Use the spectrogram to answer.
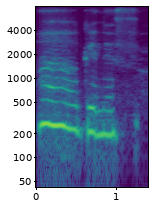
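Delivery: ordinary delivery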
